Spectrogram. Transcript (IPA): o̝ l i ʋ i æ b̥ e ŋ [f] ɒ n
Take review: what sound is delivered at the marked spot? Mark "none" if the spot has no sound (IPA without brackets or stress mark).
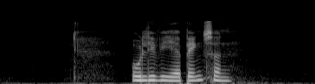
s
